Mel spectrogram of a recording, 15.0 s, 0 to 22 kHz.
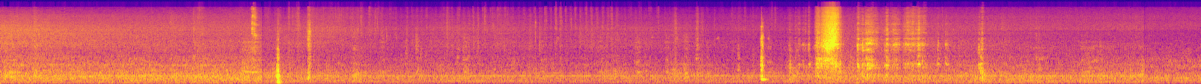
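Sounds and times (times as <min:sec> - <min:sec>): hand scraping on wood: 0:09.9 - 0:11.8.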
